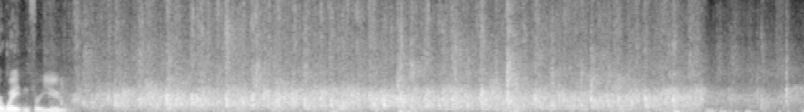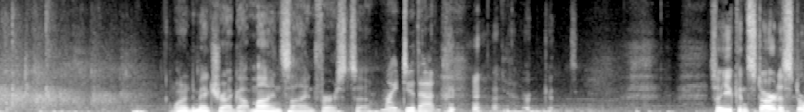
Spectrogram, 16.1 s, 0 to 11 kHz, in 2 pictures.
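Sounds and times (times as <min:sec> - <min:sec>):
audience applauding: 0:00.0 - 0:09.7.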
